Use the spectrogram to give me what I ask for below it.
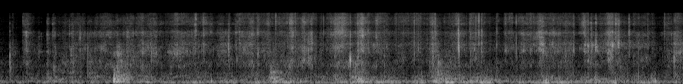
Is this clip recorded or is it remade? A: remade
